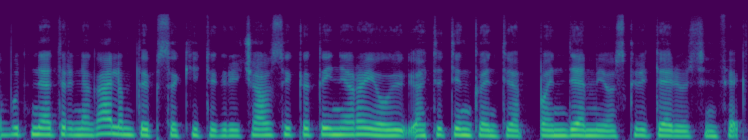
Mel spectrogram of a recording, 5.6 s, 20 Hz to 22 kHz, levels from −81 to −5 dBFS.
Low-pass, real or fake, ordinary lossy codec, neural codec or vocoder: 14.4 kHz; fake; AAC, 96 kbps; autoencoder, 48 kHz, 32 numbers a frame, DAC-VAE, trained on Japanese speech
